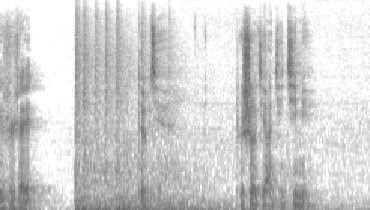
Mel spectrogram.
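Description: A younger man answers calmly.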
